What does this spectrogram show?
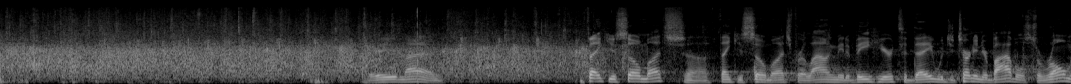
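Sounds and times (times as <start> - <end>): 
church congregation applause at Kirby Church: 0.0 - 6.8
speech: 3.7 - 4.6, 5.8 - 10.7.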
